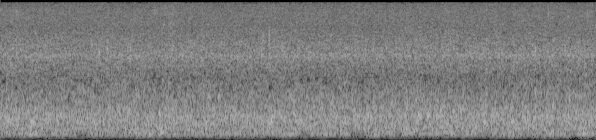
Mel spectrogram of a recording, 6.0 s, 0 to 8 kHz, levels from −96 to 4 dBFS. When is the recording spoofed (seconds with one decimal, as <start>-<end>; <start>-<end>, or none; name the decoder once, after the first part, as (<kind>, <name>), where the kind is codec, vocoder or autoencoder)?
none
